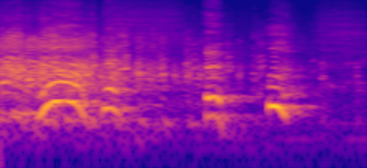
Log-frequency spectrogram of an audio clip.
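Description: A man crying in loud, exaggerated sobs: a run of short rising-and-falling wails in the first second, then two shorter sobs near the end.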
